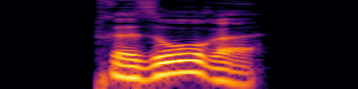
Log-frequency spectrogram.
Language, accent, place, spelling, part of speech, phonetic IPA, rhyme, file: German, Germany, Berlin, Tresore, noun, [tʁeˈzoːʁə], -oːʁə, De-Tresore.ogg
- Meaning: nominative/accusative/genitive plural of Tresor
